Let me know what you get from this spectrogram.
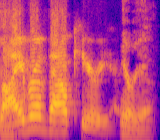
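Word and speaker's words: Lyra Valkyria: Lyra Valkyia.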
